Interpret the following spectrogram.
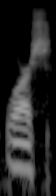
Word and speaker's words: Warsh: Warsh. Well, nailed it. Yeah. One syllable, nailed it.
